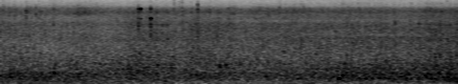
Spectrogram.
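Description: Steady wash of small sea waves breaking on rocks, with a couple of faint clicks about two seconds in.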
